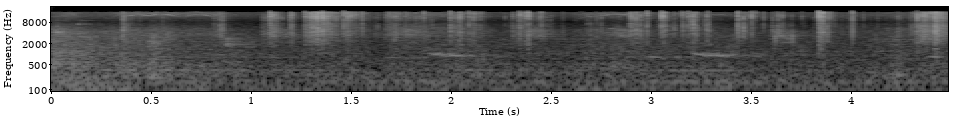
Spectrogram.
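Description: Glass marbles clicking and rattling faintly against each other as fingers spread and settle them in a layer, with a steady scatter of small ticks.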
